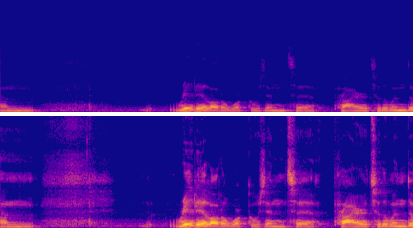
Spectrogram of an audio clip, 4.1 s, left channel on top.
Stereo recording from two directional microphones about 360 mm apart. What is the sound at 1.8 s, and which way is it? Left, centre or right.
Speech, centre.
